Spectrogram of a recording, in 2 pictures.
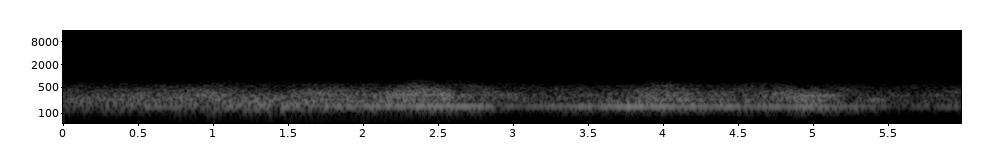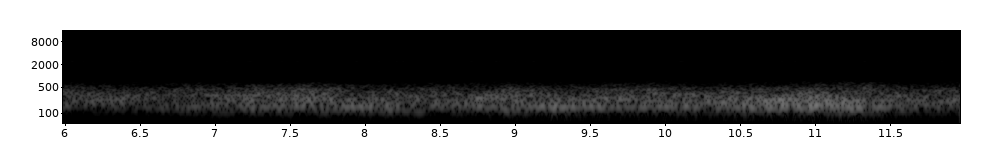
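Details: Only a low, steady hum and soft rumbling wind-like noise, swelling and fading, with no clear animal calls.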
